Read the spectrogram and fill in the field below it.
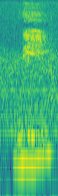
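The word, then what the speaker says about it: ν: Knee. Knee. Knee. In English pronunciation is N, N sound.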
